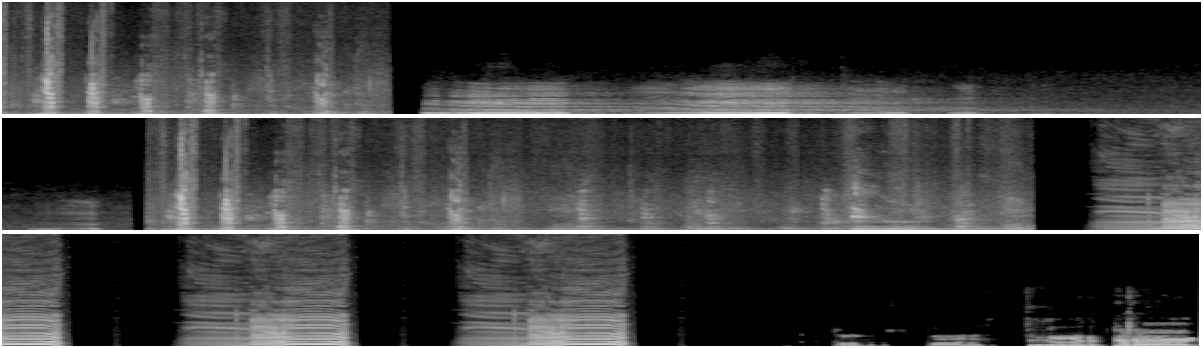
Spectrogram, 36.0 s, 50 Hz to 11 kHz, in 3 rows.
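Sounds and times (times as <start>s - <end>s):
cow mooing: 4.2s - 10.0s.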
